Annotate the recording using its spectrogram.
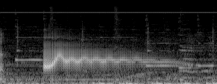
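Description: A cartoon-style 'boing' comedy sound effect: a pitched tone jumps up about half a second in, then glides slowly down for about a second and a half, over quiet background music.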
